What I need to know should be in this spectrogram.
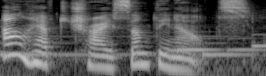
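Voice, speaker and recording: A woman voicing an earnest, inventive little boy in a storybook, thoughtful and gentle. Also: mid-range voice, big pitch swings, moderate pace, music in the background, close to an everyday voice.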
